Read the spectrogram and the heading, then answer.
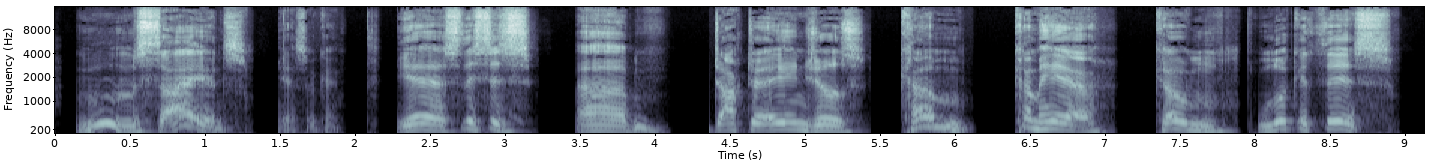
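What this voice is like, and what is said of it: Put-on character accent. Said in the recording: “let me get my accent because this ain't it.”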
